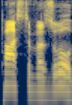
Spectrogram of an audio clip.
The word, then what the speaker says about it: pasta fagioli: and they're like, "What's pasta fagioli?" Fagioli. We're like, That's not how you And say they're it. like, no, it's pronounced. I remember I said it's pronounced pasta vazul.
